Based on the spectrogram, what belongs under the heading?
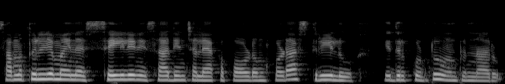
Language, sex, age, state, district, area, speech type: Telugu, female, 30-45, Andhra Pradesh, Kadapa, rural, spontaneous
